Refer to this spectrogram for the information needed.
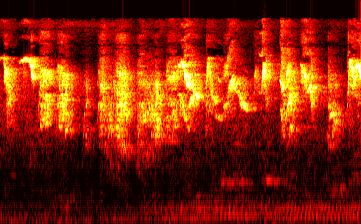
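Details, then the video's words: Silky starling song used as a tutor recording for teaching other birds: dense, continuous high chattering of scratchy chirps and squeaks with no pauses, over a low background rumble. "jalak sutra gacor"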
